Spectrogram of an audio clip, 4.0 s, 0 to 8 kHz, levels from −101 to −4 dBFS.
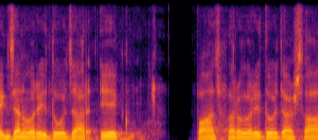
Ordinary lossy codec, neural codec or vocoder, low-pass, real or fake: none; codec, 16 kHz, 4.8 kbps, FACodec; none; fake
